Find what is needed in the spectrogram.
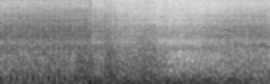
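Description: Jawa Perak motorcycle's single-cylinder engine running steadily as the bike rides along, with wind noise on the microphone.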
